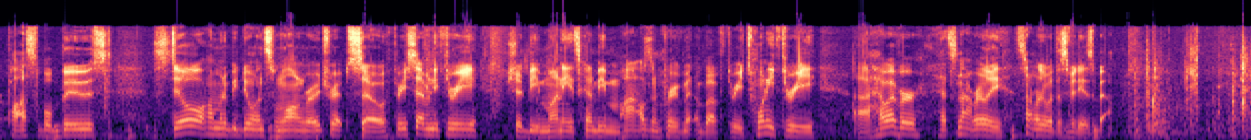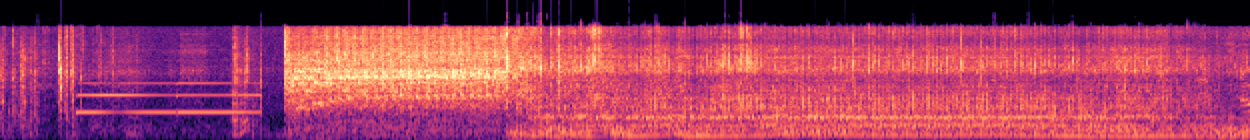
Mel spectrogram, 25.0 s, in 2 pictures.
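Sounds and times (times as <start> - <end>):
car engine cranking on starter: 15.3 - 18.1.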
